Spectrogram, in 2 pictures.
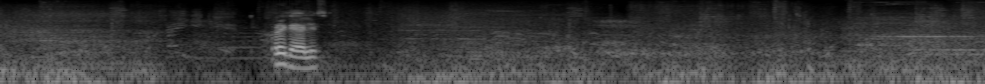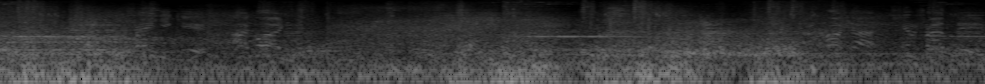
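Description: Spells crackle and explode in a game battle.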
